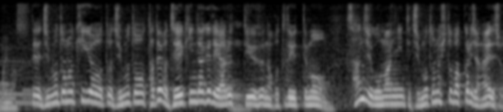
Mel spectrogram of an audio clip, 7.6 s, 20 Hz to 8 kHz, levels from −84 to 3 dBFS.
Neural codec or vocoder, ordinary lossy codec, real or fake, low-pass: none; none; real; 7.2 kHz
